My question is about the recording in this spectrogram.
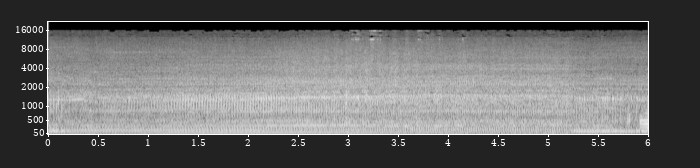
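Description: Yamaha YB125SP motorcycle's 125 cc single-cylinder engine running steadily while riding along, heard from the rider's seat with wind noise.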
